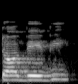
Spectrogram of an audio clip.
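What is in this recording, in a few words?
"dollbaby", Nigerian Pidgin, female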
